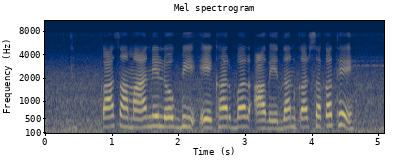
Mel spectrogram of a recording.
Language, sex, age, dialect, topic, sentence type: Chhattisgarhi, female, 25-30, Central, banking, question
